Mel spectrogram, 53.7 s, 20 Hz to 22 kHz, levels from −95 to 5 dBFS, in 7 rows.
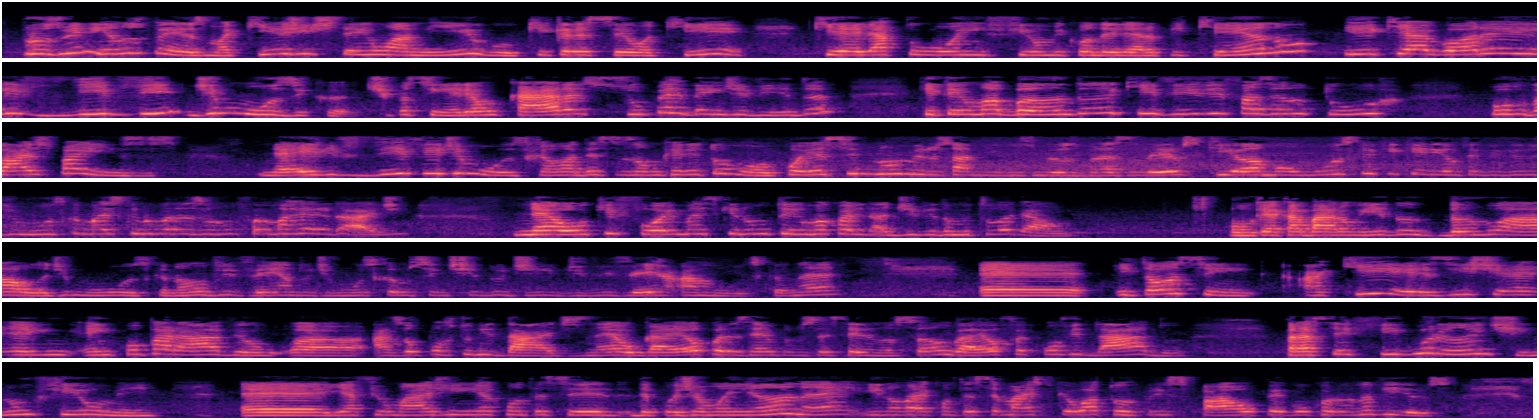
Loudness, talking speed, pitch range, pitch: -23 LUFS, 185 wpm, 225-300 Hz, 255 Hz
